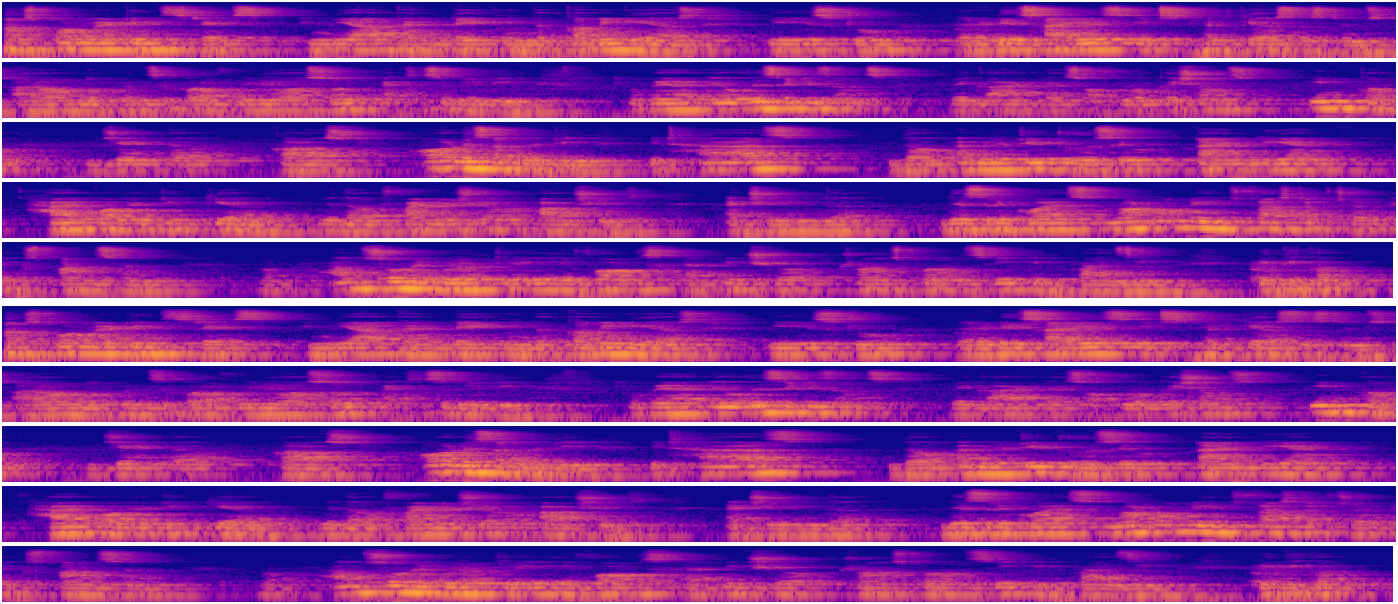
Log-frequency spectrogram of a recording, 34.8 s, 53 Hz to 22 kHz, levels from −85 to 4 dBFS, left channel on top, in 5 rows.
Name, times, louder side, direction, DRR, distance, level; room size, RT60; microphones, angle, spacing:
voice 1, 0.0-9.8 10.1-11.4 11.7-13.2 13.5-14.0 14.3-15.0 15.3-15.7 16.0-16.9 17.2-17.9 18.4-20.6 21.0-24.0 24.5-25.2 25.6-28.6 29.1-34.5, left 1 dB, 70° left, -7 dB, 3.1 m, -30 dB
16.0 x 7.3 x 2.7 m, 0.91 s
head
